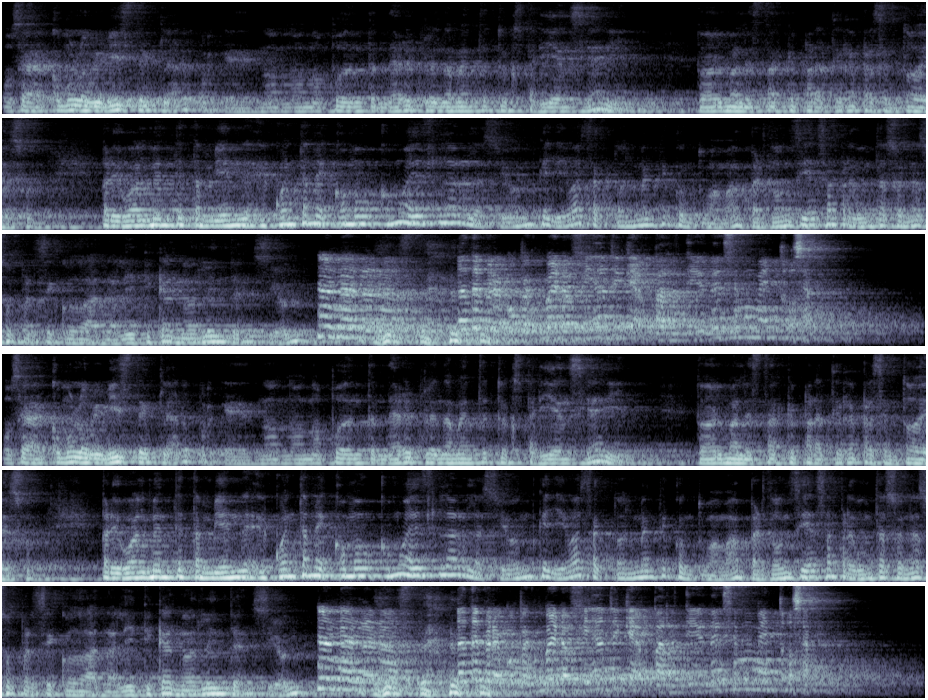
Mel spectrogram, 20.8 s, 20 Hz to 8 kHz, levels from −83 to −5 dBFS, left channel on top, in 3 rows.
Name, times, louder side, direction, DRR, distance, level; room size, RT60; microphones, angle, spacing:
voice 1, 0.0-4.7 5.2-16.2 16.6-17.6, right 2 dB, 35° right, 4 dB, 0.5 m, -23 dB
voice 2, 16.2-16.9 17.3-19.9, right 1 dB, 65° right, -2 dB, 2.5 m, -23 dB
16.5 x 15.0 x 2.7 m, 2.6 s
head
